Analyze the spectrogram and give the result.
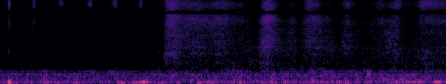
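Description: Grey knit sweater sleeves on the forearms slide and rub along a large, solid, varnished wooden tabletop. Quick, evenly spaced brushing strokes give way after about three seconds to a steady, bright fabric hiss with slow swells, all over a soft low rumble.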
